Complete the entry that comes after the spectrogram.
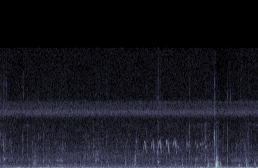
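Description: Outdoor ambience with wind rumbling on the microphone, a bird's quick run of short chirps about three seconds in, and a single sharp click about four seconds in.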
